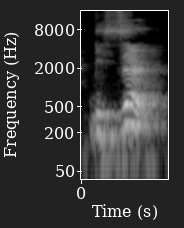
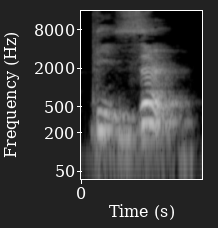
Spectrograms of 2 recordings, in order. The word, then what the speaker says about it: dessert: that I can understand dessert is a two-syllable word with the stress on the second syllable you can do like this dessert so how do you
